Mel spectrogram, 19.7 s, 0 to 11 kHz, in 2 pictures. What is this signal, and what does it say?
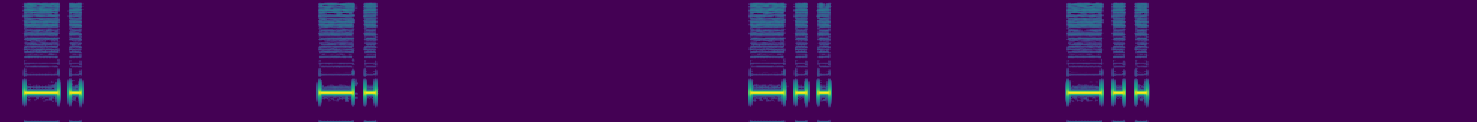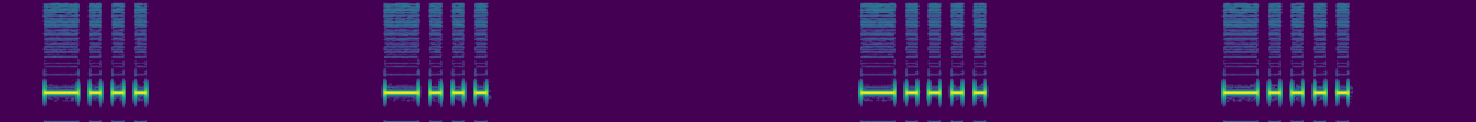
Morse code, heard as a keyed tone, about 16 wpm, spaced as for 4 wpm, 800 Hz. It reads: NNDDBB66
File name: Short Runs / Short Runs-mp3s / NDB NDB6 @5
